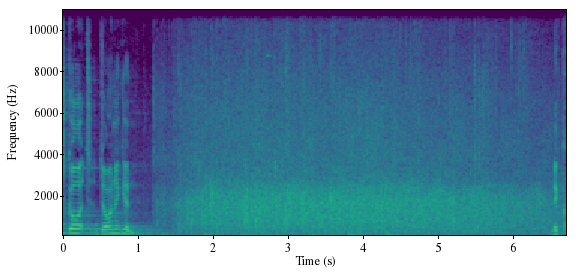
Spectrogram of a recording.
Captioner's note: applause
